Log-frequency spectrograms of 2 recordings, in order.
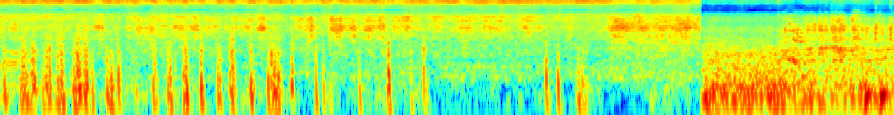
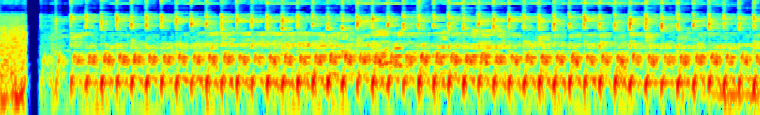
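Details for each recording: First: Yamaha Soul GT scooter at idle: harsh rough mechanical clatter; oil check found the engine nearly empty of oil from always being late with oil changes. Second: Yamaha Soul GT scooter single-cylinder engine after major service with oil refilled and internals cleaned: steady, even, crisp idle putter with no knocking or rattles; normal.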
